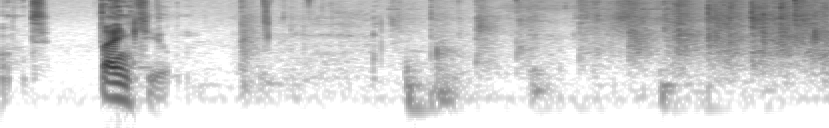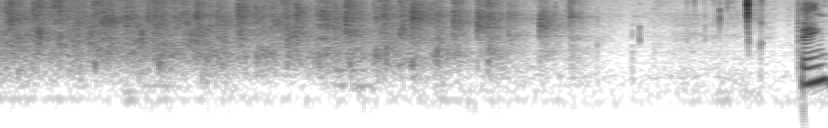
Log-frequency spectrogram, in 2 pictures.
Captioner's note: audience applauding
